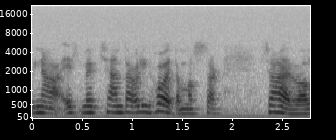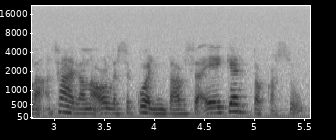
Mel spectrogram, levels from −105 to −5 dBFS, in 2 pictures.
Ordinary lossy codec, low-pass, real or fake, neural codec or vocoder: none; none; real; none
